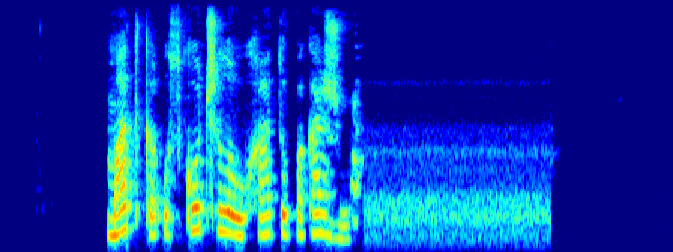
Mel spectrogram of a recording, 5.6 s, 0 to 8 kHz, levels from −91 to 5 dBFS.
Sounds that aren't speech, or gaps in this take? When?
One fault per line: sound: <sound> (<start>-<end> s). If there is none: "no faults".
no faults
